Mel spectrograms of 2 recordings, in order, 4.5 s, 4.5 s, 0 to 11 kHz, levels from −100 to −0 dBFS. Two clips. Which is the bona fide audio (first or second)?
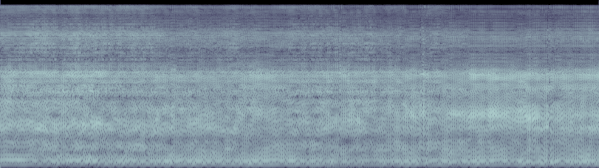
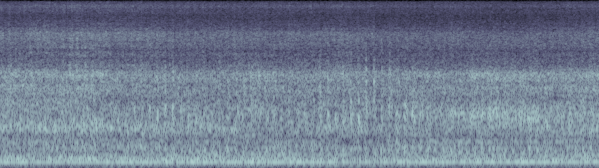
second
